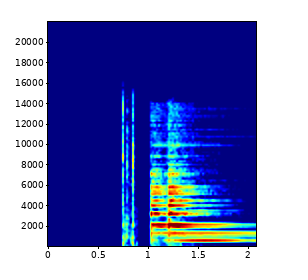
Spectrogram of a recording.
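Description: Subscribe-button animation sound effects: a quick double mouse click, then a bright notification bell ding about a second in that rings on and slowly fades.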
